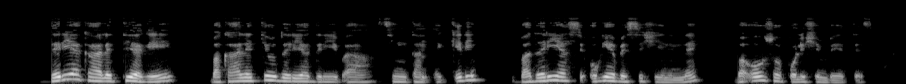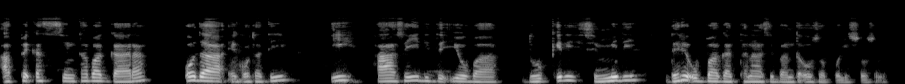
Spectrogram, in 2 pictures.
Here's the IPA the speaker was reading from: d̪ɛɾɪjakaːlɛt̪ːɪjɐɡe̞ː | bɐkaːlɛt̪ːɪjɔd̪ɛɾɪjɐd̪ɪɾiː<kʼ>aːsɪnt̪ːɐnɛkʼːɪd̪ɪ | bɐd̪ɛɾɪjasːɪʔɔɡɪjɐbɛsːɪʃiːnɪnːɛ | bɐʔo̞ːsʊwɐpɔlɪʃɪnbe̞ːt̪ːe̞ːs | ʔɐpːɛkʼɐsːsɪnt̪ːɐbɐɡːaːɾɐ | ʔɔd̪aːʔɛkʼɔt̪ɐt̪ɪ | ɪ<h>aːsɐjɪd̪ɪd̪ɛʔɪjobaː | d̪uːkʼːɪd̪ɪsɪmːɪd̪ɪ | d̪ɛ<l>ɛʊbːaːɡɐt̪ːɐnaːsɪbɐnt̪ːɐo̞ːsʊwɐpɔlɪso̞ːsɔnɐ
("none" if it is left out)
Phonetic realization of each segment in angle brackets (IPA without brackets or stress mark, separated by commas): pʼ, h, ɾ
